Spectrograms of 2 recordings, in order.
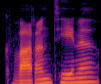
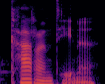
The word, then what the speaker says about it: Quarantäne: Another dispute that has come to the forefront is the correct pronunciation of the German word for quarantine. Is it Quarantäne or Quarantäne?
